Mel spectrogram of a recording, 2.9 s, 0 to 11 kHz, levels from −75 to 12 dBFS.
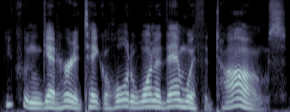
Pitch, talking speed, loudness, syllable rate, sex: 155 Hz, 310 wpm, -16 LUFS, 5.7 syllables/s, male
